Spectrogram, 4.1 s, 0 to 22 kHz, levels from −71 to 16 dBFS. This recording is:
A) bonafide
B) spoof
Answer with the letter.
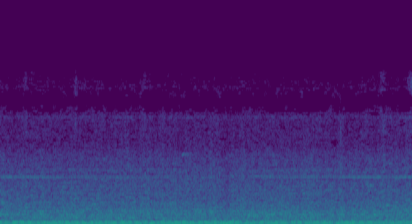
A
